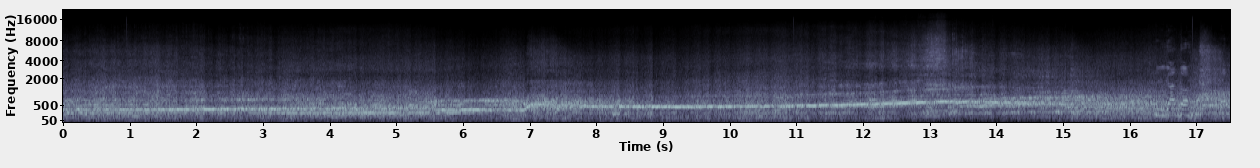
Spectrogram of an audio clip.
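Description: A Ferrari sports car's engine sounds loud and close on a street in Japan, with a sustained tone that climbs and falls as it revs, over steady road rumble.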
